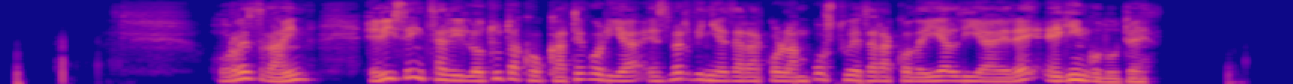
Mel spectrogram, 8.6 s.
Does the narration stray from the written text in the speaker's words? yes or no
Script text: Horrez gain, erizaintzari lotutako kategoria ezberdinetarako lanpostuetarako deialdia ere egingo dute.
no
